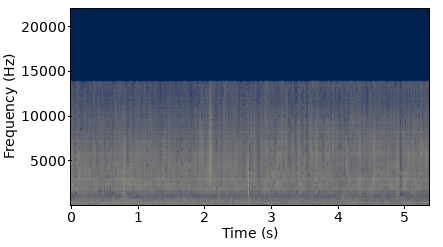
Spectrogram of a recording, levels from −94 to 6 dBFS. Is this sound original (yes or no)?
no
